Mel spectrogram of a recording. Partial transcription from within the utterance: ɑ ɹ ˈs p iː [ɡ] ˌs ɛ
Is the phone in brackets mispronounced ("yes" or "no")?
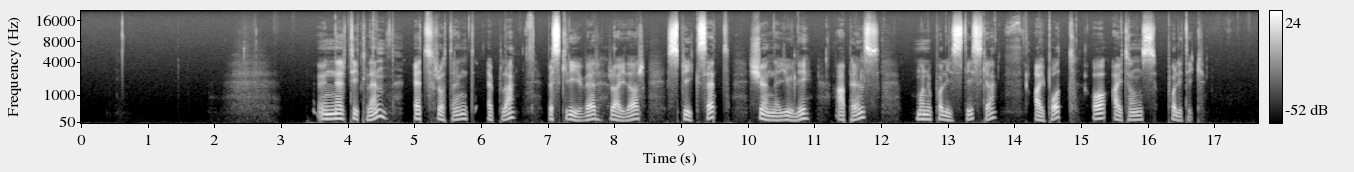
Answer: yes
